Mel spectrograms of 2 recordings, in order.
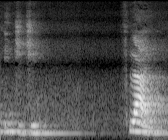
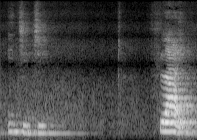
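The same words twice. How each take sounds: The two takes are said the same way.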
